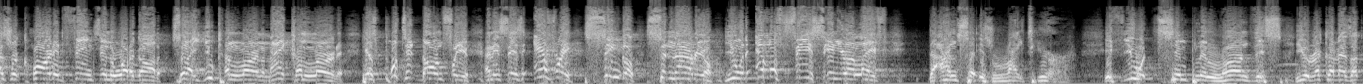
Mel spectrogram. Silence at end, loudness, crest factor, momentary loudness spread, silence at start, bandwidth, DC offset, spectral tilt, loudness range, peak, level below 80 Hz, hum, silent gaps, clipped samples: 0 s; -4 LUFS; 6 dB; 6 LU; 0 s; over 20 kHz; 3%; -2.5 dB/octave; 3 LU; 0 dBFS; -32 dBFS; none; none; 4%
